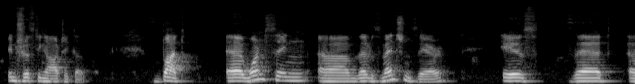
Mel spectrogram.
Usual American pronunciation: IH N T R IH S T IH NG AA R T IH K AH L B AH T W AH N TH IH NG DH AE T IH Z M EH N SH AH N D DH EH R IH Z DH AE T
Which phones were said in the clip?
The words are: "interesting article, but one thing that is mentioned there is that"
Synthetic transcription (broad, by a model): IH N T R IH S T IH NG AA R T IH K AH L B AH T W AH N TH IH NG DH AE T IH Z M EH N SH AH N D DH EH R IH Z DH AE T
